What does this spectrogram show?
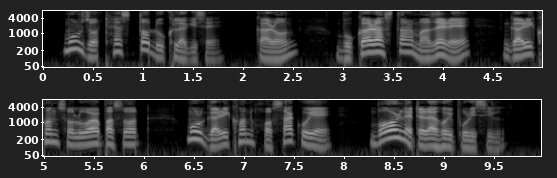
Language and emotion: Assamese, sad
